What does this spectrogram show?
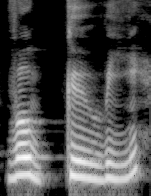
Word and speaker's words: Vogue: So, we don't say, Madonna didn't say Vogue-y, Vogue-y, Vogue-y, Vogue-y, Vogue-y. She said Vogue, like the magazine.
